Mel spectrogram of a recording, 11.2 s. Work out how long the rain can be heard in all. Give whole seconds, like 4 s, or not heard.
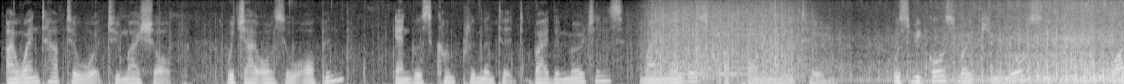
8 s.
